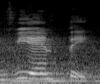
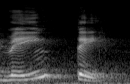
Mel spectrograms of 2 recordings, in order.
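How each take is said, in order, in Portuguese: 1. A palavra começa com o som 'vie'. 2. A palavra começa com o som 'vei'. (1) "Ao invés de dizer vinte, ele diz viente" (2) "É vinte"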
